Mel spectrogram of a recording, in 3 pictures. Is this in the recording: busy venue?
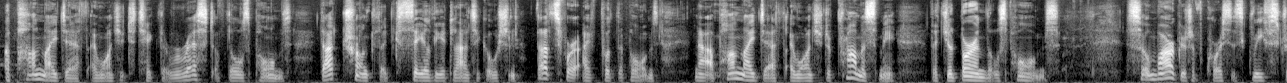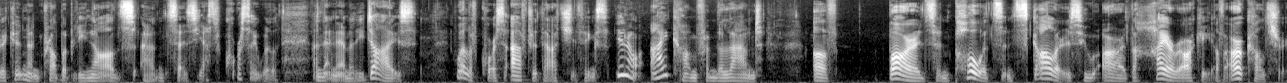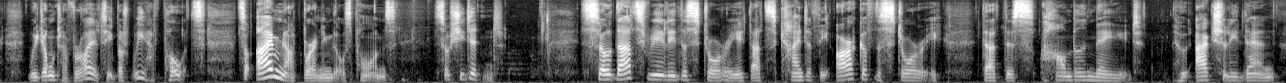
no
